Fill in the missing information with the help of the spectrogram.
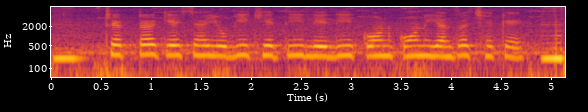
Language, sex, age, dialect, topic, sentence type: Maithili, female, 25-30, Angika, agriculture, question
